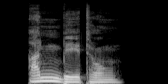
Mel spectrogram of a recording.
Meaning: worship
- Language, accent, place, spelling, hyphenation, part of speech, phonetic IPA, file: German, Germany, Berlin, Anbetung, An‧be‧tung, noun, [ˈanˌbeːtʊŋ], De-Anbetung.ogg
